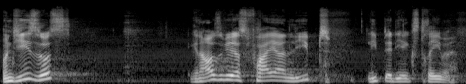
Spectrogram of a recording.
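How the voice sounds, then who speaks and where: A man's voice: a little high, lively intonation, unhurried, a bit bright. A man preaching in a slightly raised voice that rings with the long reverb of a church hall. His delivery is loose and colloquial as he acts out the people he talks about. Faint mains hum sits under the sound. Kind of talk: lively sermon.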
